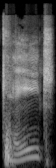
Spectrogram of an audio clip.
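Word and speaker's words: Kage: Cage. This man's first name is Cage, like a steel cage match. It's just spelled with a K, not a C.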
